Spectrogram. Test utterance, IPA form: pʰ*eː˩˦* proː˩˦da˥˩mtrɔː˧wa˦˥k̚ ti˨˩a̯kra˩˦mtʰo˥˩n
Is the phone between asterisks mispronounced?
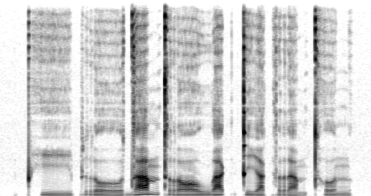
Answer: yes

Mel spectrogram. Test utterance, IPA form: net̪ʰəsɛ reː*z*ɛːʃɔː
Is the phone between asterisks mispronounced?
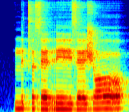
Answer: no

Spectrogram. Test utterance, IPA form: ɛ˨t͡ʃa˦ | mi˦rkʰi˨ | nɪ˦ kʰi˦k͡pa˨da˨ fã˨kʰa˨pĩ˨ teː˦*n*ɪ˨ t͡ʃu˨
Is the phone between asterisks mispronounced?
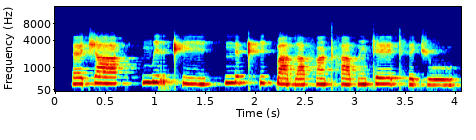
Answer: yes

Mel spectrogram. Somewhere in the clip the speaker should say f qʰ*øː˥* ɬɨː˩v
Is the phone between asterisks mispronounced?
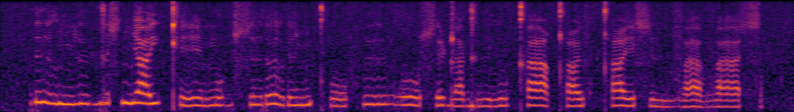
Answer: yes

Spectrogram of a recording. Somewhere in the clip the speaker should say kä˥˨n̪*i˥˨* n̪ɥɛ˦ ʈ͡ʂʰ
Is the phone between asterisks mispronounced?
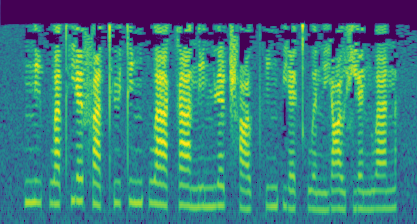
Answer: no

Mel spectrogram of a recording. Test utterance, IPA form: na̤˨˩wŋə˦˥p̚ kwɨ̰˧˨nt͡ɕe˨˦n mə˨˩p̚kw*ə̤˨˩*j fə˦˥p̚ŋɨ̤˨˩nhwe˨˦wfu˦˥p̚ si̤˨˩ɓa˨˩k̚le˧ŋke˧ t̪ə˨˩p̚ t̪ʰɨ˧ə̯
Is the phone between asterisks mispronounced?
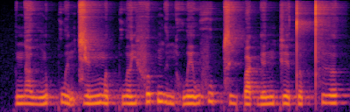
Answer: yes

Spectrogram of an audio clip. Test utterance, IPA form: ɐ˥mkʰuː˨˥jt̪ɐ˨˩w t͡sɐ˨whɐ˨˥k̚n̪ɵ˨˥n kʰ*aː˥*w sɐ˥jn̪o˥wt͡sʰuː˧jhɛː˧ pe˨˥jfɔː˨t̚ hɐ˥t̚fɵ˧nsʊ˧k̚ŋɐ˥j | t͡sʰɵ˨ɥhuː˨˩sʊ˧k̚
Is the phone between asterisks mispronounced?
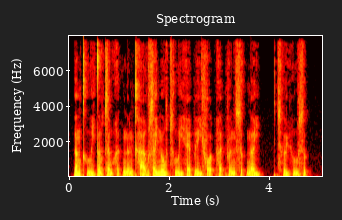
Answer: yes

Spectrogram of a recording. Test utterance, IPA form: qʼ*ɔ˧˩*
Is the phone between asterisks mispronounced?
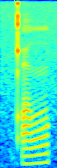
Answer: yes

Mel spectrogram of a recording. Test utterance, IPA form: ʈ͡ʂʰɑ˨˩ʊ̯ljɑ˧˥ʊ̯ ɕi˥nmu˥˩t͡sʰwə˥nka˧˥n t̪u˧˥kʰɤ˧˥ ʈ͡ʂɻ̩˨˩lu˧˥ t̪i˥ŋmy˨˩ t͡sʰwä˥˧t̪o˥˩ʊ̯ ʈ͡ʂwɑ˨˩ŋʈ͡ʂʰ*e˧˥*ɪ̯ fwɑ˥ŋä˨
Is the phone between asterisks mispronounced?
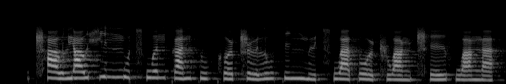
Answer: no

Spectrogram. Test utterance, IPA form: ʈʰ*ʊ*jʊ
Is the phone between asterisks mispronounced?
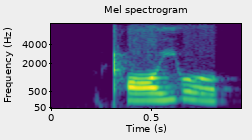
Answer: yes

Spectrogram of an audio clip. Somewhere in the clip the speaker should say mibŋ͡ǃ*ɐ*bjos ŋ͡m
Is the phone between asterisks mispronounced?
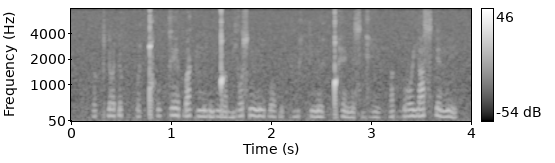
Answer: no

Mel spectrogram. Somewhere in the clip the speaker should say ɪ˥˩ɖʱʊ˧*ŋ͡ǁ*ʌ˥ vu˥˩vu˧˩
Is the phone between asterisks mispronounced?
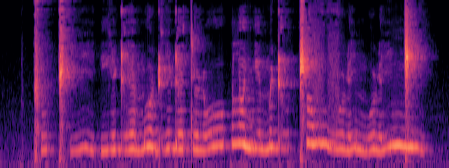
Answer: yes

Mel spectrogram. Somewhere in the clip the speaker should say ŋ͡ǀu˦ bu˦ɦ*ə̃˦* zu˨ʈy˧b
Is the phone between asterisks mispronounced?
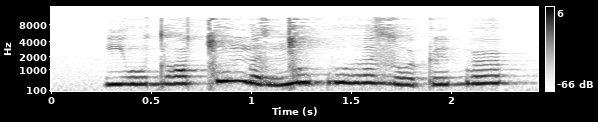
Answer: yes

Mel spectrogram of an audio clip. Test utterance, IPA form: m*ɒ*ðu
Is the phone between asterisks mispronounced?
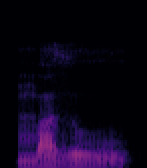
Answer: no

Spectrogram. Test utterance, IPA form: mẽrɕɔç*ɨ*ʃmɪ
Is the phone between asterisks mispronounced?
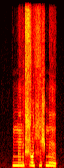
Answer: no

